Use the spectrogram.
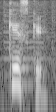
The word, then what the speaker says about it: Keisuke: Bueno, a excepción de Keisuke, que su pronunciación en japonés es Kesuke, algo parecido. Pero dicen Keisuke.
